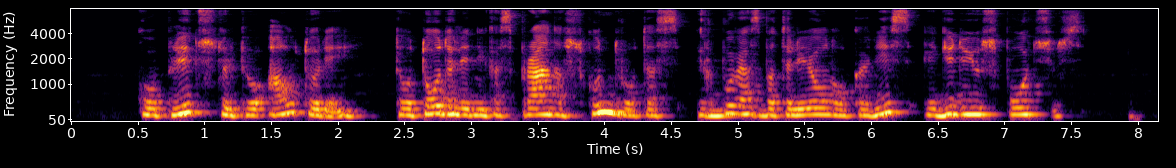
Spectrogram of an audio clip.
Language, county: Lithuanian, Kaunas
